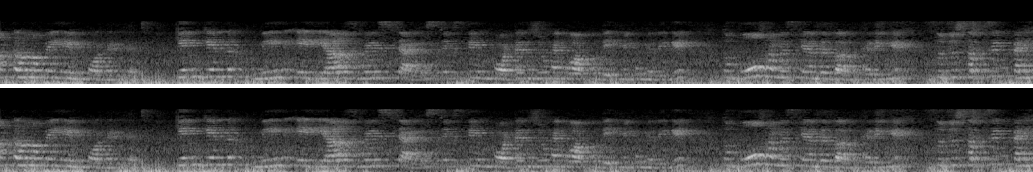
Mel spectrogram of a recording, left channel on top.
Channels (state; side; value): identical; both; correlation 1.00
